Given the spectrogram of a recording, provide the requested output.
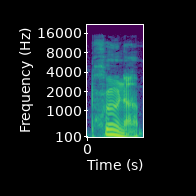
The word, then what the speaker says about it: pruna: But and that word was pruna. Martha, how's my pronunciation on Latin? It's P-R-U-N-A.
